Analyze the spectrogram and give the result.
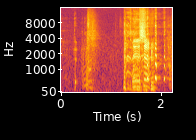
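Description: A short breathy intake, then a loud, voiced sneeze bursts out, trailing off in a few brief vocal sounds. It may be a person performing the sneeze.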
